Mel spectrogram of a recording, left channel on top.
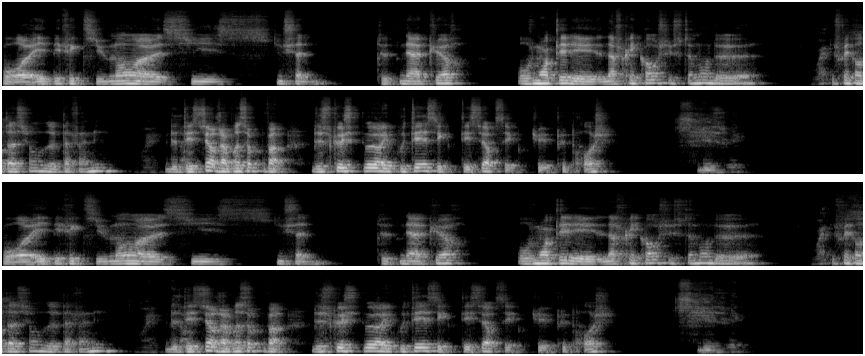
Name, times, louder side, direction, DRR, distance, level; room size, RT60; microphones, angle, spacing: voice 1, 0.0-3.2 3.7-4.6 5.2-7.5 8.3-9.7 10.2-14.7 15.6-15.8, left 2 dB, 35° left, 1.7 m, -22 dB
voice 2, 8.1-8.8 9.9-10.5 11.7-11.9 15.3-16.0, right 2 dB, 30° right, 3.7 m, -44 dB
10.0 x 9.3 x 2.8 m
head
